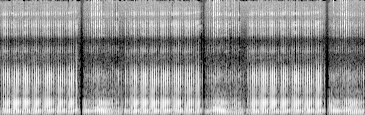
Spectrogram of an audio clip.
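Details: Domestic cat purring in a close ASMR recording. A heavy, even rumble continues for stretches of about one to one and a half seconds, broken by short pauses at each breath.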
